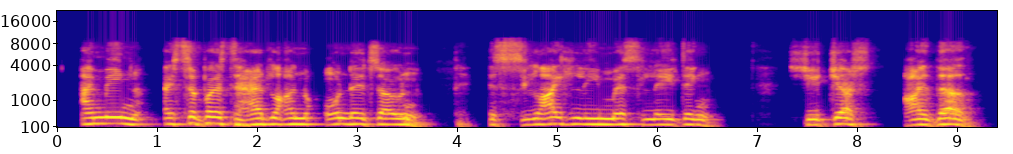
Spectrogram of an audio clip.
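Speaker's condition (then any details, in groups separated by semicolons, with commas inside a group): Traumatic brain injury; speech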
